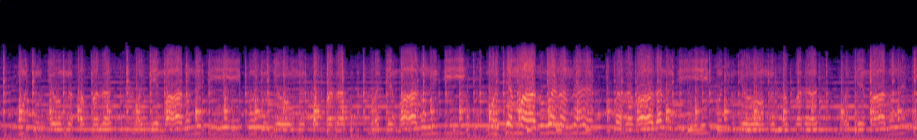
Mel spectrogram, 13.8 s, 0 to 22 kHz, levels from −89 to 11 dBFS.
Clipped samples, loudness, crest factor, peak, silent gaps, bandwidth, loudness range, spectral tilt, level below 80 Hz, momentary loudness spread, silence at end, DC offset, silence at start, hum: under 0.1%; -18 LUFS; 18 dB; 0 dBFS; none; 6 kHz; 3 LU; -7.5 dB/octave; -36 dBFS; 7 LU; 0 s; 2%; 0 s; none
